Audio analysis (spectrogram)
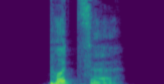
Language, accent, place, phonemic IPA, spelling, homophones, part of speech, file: German, Germany, Berlin, /ˈpʊtsə/, putze, Putze, verb, De-putze.ogg
- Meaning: inflection of putzen: 1. first-person singular present 2. first/third-person singular subjunctive I 3. singular imperative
